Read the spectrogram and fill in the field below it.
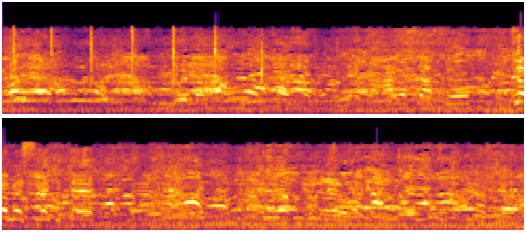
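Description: A crowd of men talks and shouts over one another outdoors.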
